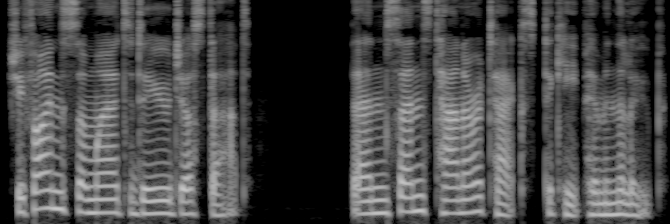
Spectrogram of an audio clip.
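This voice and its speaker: A man narrating a mystery audiobook in a measured, even reading. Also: on the high side, smooth, no echo. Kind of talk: scripted narration.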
